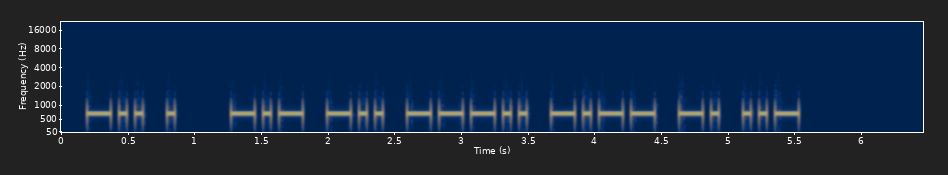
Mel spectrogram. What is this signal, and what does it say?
Morse code, heard as a keyed tone, about 20 wpm, 700 Hz. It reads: DE KD8YNU
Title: USA Callsign DE Callsign - 6 Characters - 20wpm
